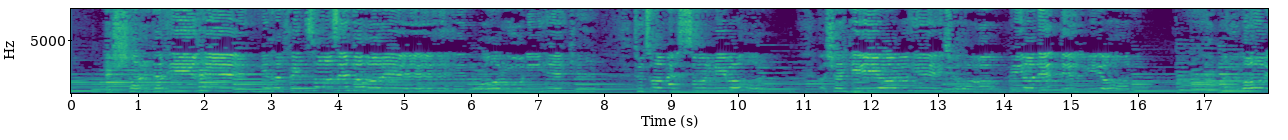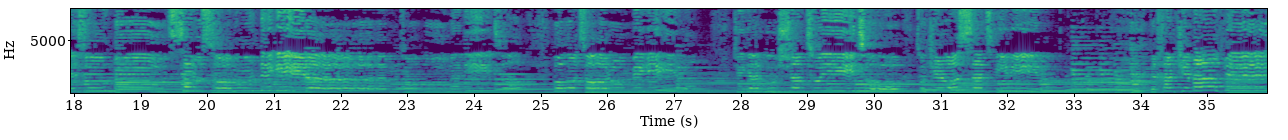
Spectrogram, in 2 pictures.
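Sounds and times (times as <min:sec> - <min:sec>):
piano: 0:00.0 - 0:35.8.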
